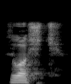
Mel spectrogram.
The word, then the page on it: zlosc: po nasimu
